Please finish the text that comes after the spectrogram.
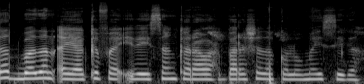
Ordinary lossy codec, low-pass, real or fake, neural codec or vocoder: none; 19.8 kHz; real; none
